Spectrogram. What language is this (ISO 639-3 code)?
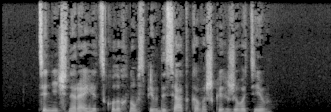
ukr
